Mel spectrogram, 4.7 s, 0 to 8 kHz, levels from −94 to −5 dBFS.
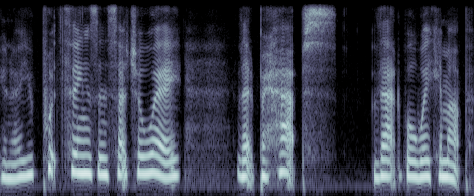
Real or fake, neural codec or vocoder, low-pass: real; none; 7.2 kHz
